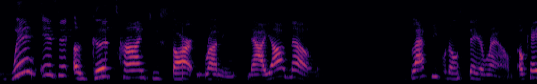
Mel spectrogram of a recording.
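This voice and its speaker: A woman's raised, projected voice, high-pitched with a bright, sharp tone, very wide pitch swings and big jumps in loudness. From West Indies. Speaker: food vlogger and live show host. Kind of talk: casual live-stream chat. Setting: live stream. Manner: animated.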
